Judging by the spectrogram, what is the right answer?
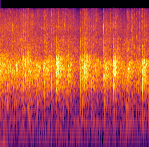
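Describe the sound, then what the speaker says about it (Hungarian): A church congregation applauds at a Hungarian sermon to welcome first-time visitors, the clapping coming in rhythmic, swelling bursts at moderate volume with no speech on top. "És még egy nagy tapsot adtunk azoknak, akik először jöttetek."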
